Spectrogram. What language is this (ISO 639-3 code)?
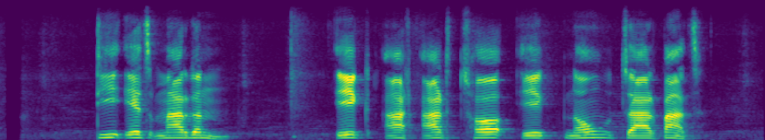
nep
